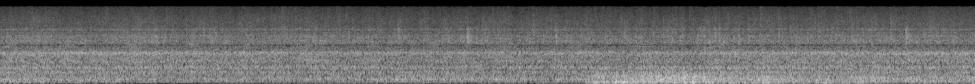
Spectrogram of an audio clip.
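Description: Steady hiss of heavy thunderstorm rain. A low rumble of thunder swells about six seconds in and fades over the next couple of seconds.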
